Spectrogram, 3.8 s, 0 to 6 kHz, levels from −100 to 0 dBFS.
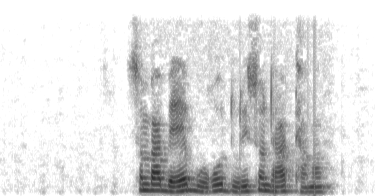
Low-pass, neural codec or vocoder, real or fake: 5.4 kHz; none; real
